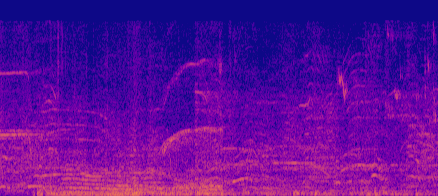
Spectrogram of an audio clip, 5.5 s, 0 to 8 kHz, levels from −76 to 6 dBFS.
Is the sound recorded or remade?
recorded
